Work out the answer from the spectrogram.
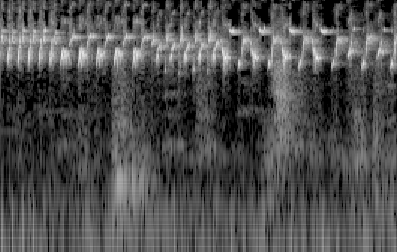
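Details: Moroccan goldfinch, a European goldfinch, in a live recording reviving its song tradition: continuous fast liquid twittering and trills throughout, dense repeated notes with no pause.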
